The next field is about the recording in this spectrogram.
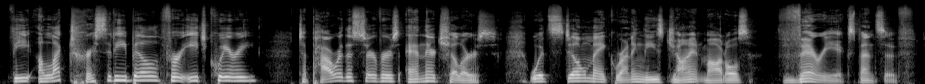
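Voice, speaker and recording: A man hosting a podcast, reading a scripted opinion column aloud in an articulate, measured and emphatic way. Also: mid-range voice, a bit bright, dry recording, studio quality. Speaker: podcast host reading own magazine column.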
